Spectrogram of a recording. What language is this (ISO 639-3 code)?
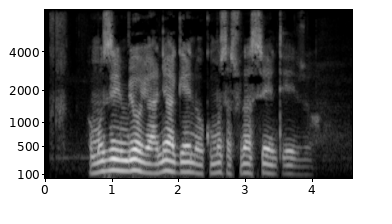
lug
